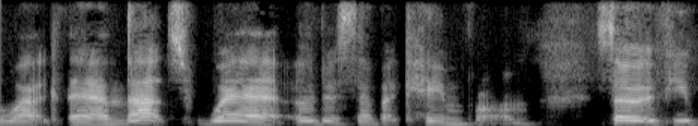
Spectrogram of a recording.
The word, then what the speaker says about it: Odaseva: So I hope that clears things up a little bit better for everyone, and it's pronounced Odaseva.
